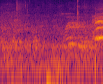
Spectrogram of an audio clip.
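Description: Hushed gym ambience during a free throw: a low murmur from the crowd with a few soft knocks of the basketball bouncing on the wooden floor. Near the end a tone rises and is then held.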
